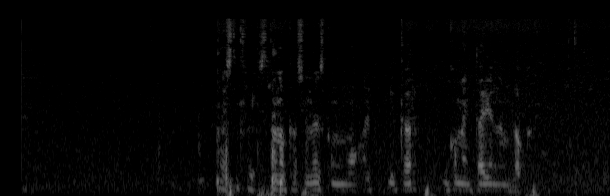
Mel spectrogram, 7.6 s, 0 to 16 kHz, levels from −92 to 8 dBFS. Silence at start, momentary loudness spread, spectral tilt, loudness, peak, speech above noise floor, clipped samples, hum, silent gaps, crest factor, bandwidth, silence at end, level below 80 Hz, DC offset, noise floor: 0.25 s; 13 LU; -4 dB/octave; -57 LUFS; -34 dBFS; 22 dB; under 0.1%; none; none; 26 dB; 11.5 kHz; 0 s; -74 dBFS; under 0.1%; -79 dBFS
